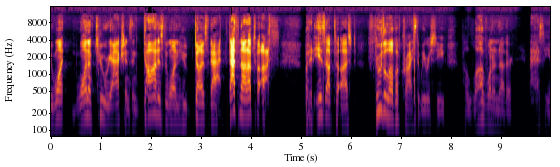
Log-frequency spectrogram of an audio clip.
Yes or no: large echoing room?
yes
